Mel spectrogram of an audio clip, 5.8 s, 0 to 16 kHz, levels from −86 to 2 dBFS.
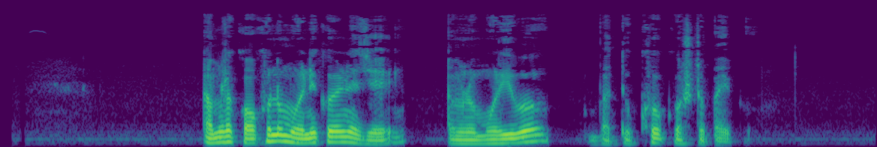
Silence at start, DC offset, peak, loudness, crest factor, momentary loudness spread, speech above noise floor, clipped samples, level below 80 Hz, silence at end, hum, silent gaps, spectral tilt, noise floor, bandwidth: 1.35 s; under 0.1%; -2 dBFS; -19 LUFS; 20 dB; 16 LU; 43 dB; under 0.1%; -48 dBFS; 1 s; none; none; -8.5 dB/octave; -61 dBFS; 11 kHz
